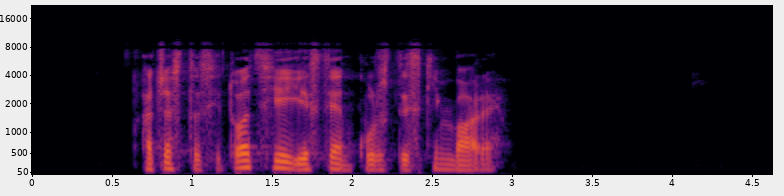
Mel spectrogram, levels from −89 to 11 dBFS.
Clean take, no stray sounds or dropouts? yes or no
yes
